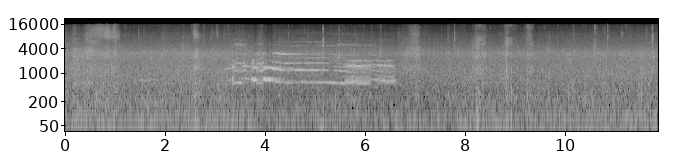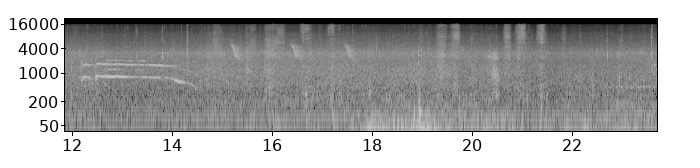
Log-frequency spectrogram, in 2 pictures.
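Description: A man chews food noisily.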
